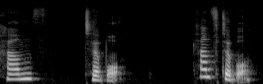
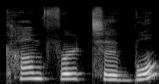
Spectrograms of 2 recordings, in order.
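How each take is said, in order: First: Comfortable as COMF-ta-ble, middle syllable dropped; correct pronunciation. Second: Comfortable in four separate syllables, com-for-ta-ble; every syllable pronounced. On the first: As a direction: say comfortable in three syllables, stressing the first. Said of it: "Ce mot se prononce en fait". (comfortable en trois syllabes, accent sur la première) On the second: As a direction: say comfortable slowly, sounding out each syllable. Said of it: "prononcer toutes les syllabes distinctement". (comfortable en détachant les quatre syllabes) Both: Shown as a demonstration.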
